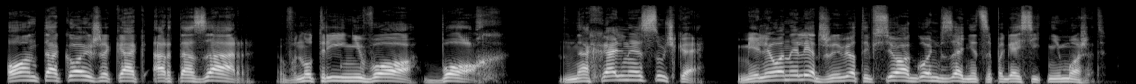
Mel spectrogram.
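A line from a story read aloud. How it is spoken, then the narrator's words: Through gritted teeth. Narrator (Russian): процедил Готфред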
